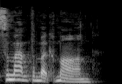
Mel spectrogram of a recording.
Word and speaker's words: Samantha McMahon: It's Samantha McMahon.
